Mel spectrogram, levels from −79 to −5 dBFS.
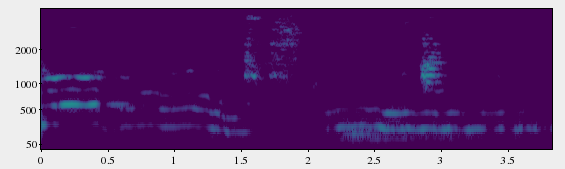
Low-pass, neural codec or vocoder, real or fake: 3.6 kHz; none; real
